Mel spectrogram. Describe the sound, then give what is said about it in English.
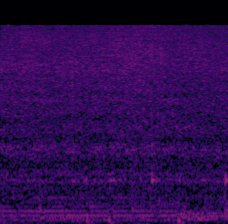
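Fresh feta melting onto asparagus in a hot pan: a steady, even sizzle and crackle of frying, continuous and fairly quiet throughout, with no voices. “We're gonna put it all throughout here. Melting it down in there. Oh, it's gonna be all nice and just, it melts onto the asparagus, so pretty.”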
